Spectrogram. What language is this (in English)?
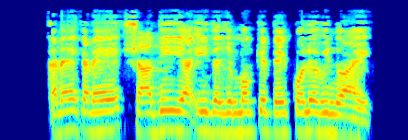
Sindhi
